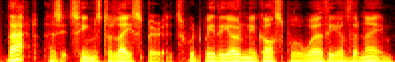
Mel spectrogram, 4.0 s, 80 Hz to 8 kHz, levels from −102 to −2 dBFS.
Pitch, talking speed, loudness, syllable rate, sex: 110 Hz, 245 wpm, -20 LUFS, 5.4 syllables/s, male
